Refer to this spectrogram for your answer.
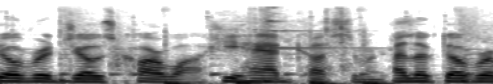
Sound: cash register bell rings

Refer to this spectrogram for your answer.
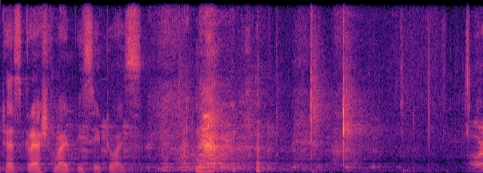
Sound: laughs

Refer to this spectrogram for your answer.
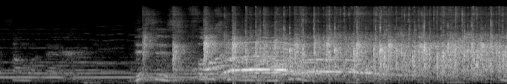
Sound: team applauding

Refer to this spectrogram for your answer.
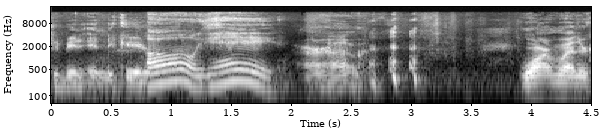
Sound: laughs

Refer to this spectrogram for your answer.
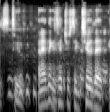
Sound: laughter

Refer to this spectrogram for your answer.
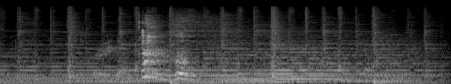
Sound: laughing

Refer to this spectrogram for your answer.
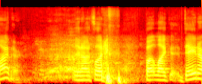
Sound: audience laughs

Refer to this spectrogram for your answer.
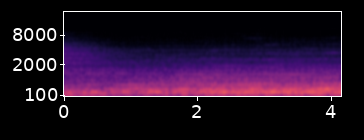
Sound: footsteps approaching

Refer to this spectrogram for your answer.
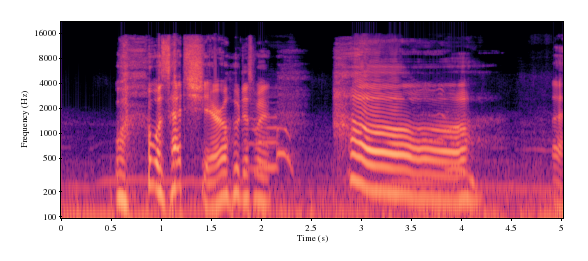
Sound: moans

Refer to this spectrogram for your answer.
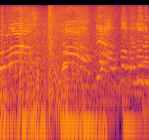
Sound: water splashing

